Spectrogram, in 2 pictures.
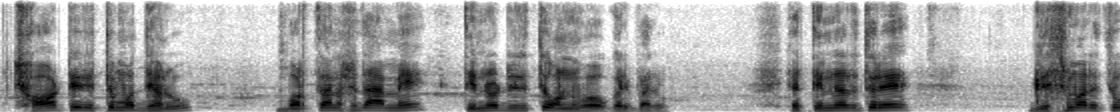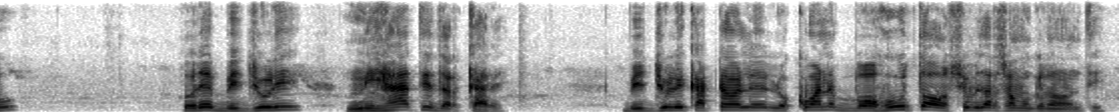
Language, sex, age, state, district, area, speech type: Odia, male, 45-60, Odisha, Kendrapara, urban, spontaneous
